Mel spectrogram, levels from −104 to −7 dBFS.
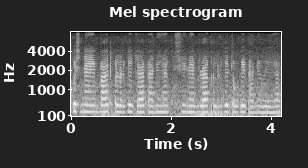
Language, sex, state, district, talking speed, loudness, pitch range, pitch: Hindi, female, Chandigarh, Chandigarh, 240 wpm, -19 LUFS, 220-230 Hz, 225 Hz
